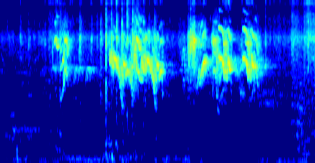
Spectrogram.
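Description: Small birds chirp in quick high bursts, three clusters of sharp twittering notes over about three seconds, with a faint low rumble beneath.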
